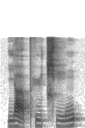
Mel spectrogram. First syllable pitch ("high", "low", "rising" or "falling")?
low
